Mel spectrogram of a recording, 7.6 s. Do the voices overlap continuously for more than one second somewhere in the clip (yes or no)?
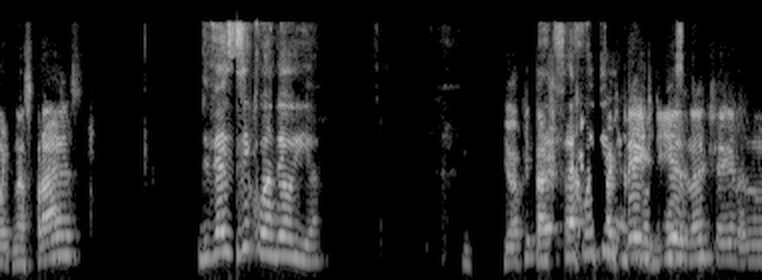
yes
